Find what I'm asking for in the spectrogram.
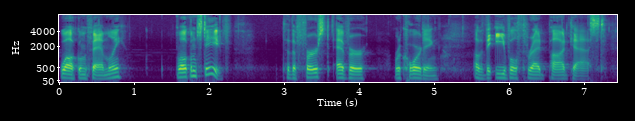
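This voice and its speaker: A man's voice: medium pitch, normal speed, dark tone, dry recording, studio quality. Upbeat man co-hosting a podcast. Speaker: podcast co-host. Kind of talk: casual chat.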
